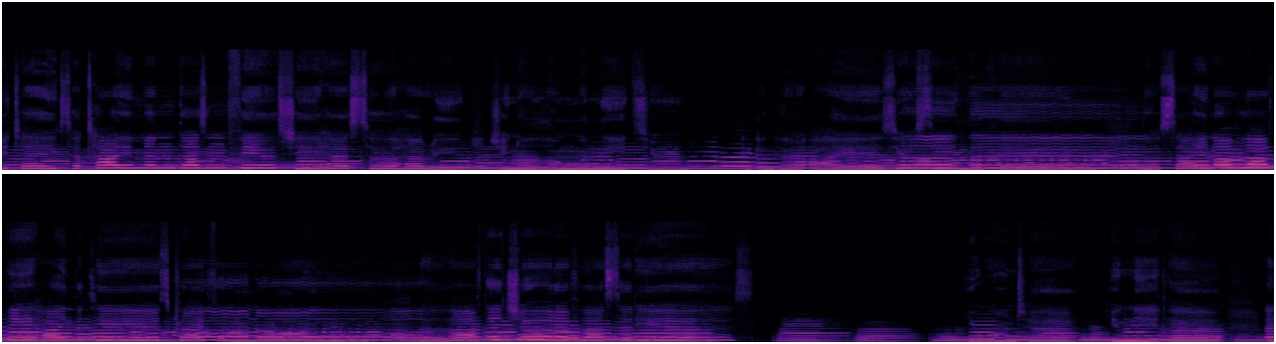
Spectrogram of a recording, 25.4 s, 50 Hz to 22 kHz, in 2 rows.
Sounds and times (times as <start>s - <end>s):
Trombone: 0.0s - 25.4s.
